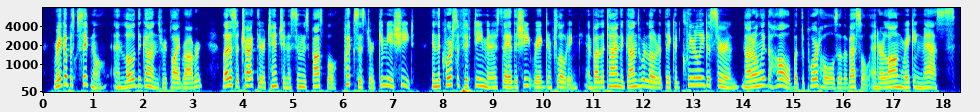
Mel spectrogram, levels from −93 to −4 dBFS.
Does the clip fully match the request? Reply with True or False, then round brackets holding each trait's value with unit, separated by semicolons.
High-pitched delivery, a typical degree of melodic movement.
True (200 Hz; 4.5 semitones)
